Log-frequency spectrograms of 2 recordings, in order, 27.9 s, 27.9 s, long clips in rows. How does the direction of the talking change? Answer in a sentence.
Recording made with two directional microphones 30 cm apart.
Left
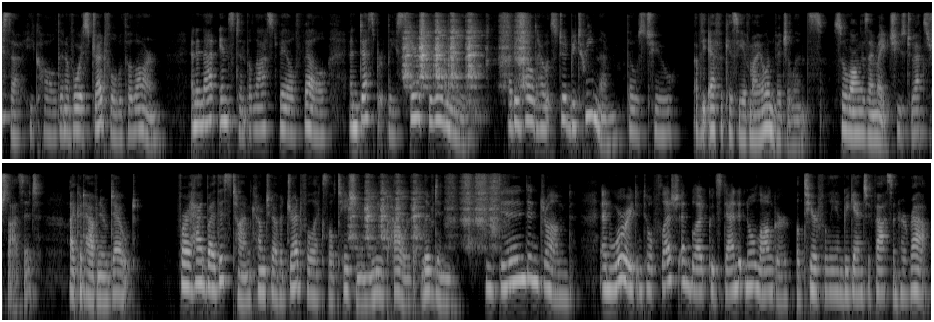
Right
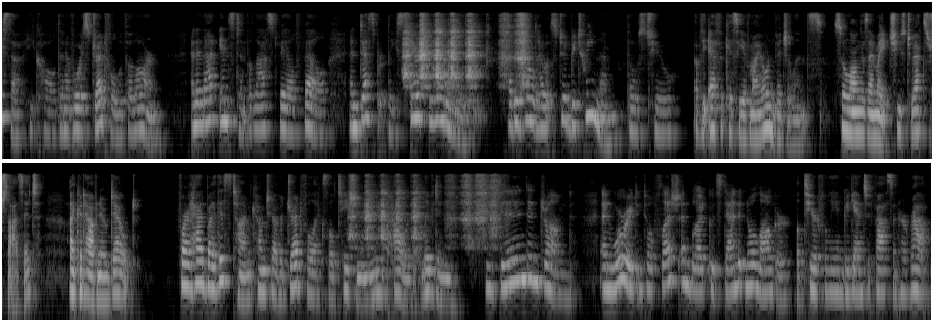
In this clip you hear the talking move from left to right and back again.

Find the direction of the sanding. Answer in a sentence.
In this clip you hear the sanding in the centre.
